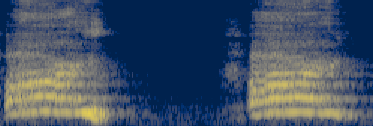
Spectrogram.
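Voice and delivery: very high strained wail; imitated desperate, drawn-out yelp; pleading surrender. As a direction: cry out giving up. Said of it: "All you heard was".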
